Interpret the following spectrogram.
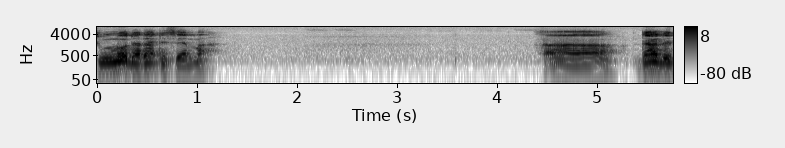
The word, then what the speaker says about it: Amen: are bound to say Amen but do you know the meaning how that word sounds let me pronounce it for you the word you are saying is not a it is called Emma Emma and the shorter one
